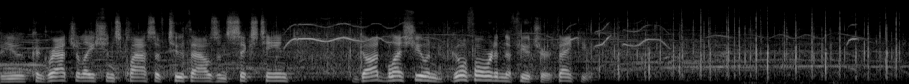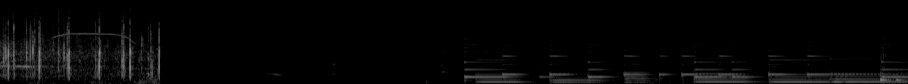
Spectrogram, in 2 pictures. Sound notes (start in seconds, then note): 6.9 applause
